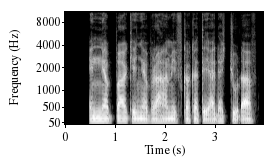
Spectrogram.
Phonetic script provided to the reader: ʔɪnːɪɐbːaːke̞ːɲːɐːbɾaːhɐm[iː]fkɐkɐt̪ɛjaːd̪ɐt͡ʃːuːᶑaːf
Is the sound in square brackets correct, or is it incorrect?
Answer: correct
